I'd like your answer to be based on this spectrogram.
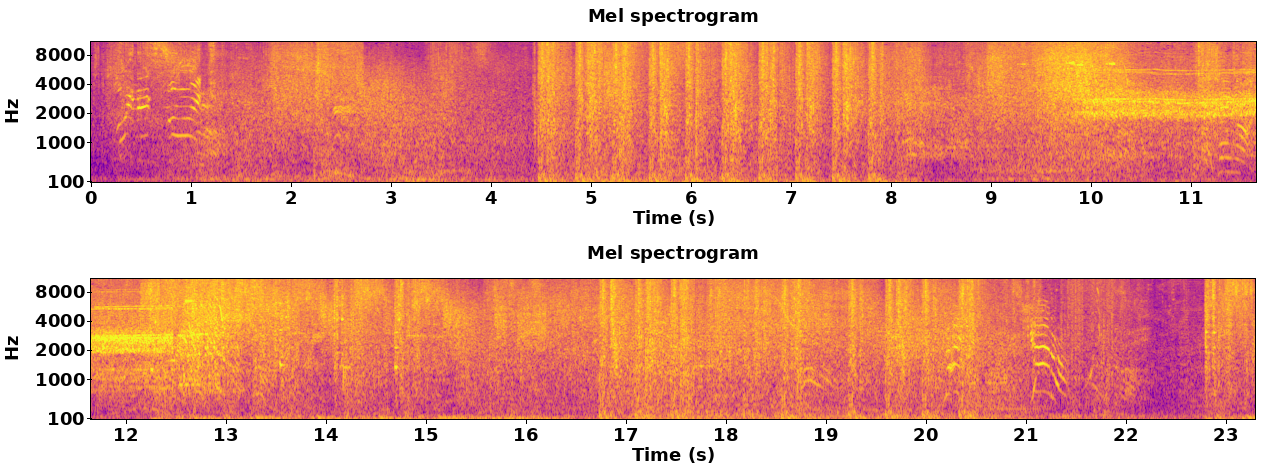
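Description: Parnell's weapons firing in the video game Evolve, dense bursts of gunfire and heavy booms running nearly the whole time, loud and close, with a voice talking over much of it.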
